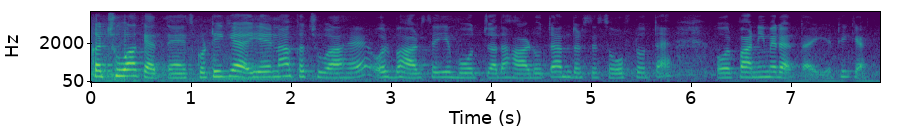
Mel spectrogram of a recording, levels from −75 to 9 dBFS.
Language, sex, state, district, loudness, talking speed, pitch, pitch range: Hindi, female, Haryana, Rohtak, -18 LUFS, 245 wpm, 210 Hz, 195-225 Hz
